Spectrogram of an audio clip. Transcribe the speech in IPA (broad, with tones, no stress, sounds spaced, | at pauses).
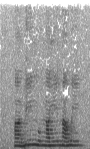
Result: ã˨ ɡ͡b iː˦ ŋ u˧ ŋ ã˧ j iː˧ n ɾ ã˨˦ w i˧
